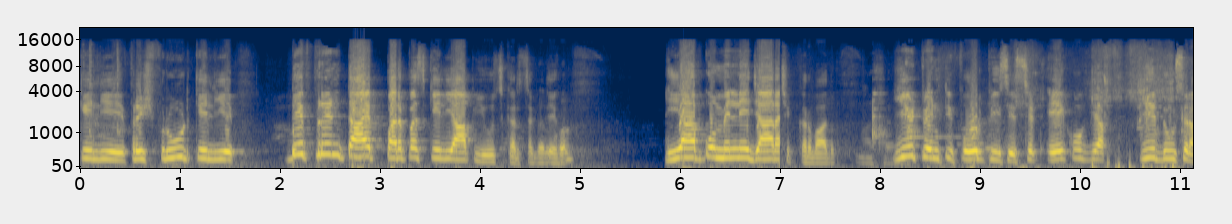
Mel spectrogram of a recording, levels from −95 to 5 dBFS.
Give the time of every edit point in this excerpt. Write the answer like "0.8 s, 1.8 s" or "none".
7.0 s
